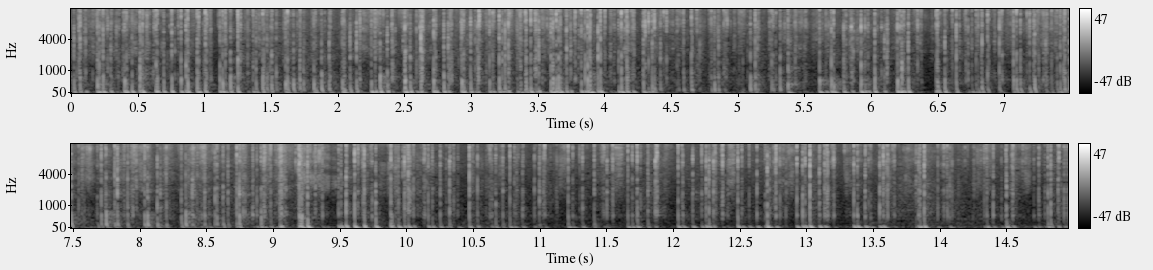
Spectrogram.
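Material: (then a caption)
Cardboard. A small, closed cardboard box sealed with tape is held in both hands and tapped and scratched very fast with fingertips and nails. The result is a dense, continuous stream of dry, muffled thumps, heavy in the low end and quickly damped, with faint crinkly rustle from the tape or paper.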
